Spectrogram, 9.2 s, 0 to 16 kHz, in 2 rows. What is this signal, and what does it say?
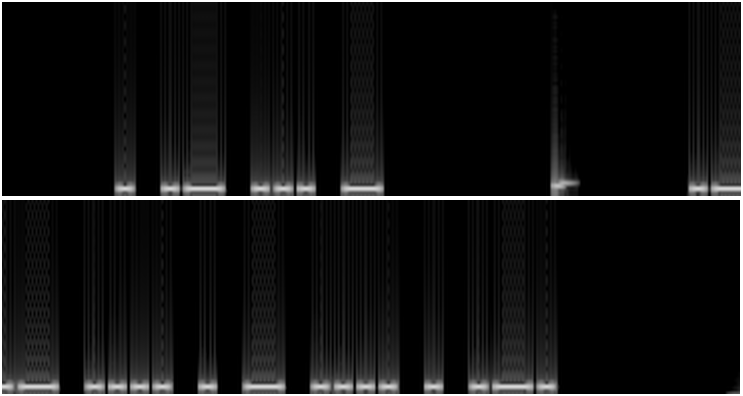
Morse code, heard as a keyed tone, about 17 wpm, 700 Hz. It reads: EAST WHETHER
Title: Sentences from Top 1000 Words - Review Part 3 - New Word Drill - 17wpm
